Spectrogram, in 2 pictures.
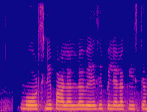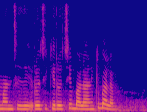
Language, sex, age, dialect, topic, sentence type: Telugu, female, 18-24, Telangana, agriculture, statement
